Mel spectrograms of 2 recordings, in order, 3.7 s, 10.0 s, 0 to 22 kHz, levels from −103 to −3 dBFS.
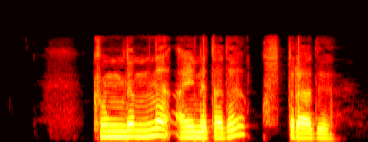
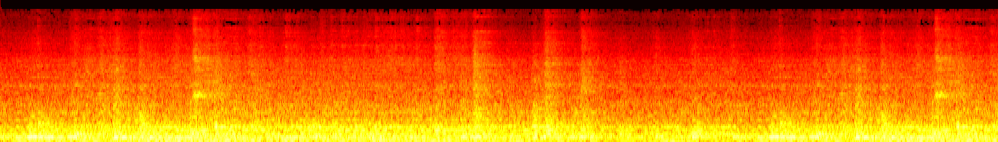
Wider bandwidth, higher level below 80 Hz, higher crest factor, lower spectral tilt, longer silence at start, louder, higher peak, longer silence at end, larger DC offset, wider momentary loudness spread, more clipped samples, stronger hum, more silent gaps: second, 7.6 kHz vs 10 kHz; second, -54 dBFS vs -26 dBFS; about the same, 16 dB vs 14 dB; about the same, -8.5 dB/octave vs -8.5 dB/octave; first, 0.95 s vs 0 s; about the same, -18 LUFS vs -18 LUFS; about the same, -4 dBFS vs -4 dBFS; first, 0.35 s vs 0 s; neither; first, 11 LU vs 6 LU; neither; neither; neither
